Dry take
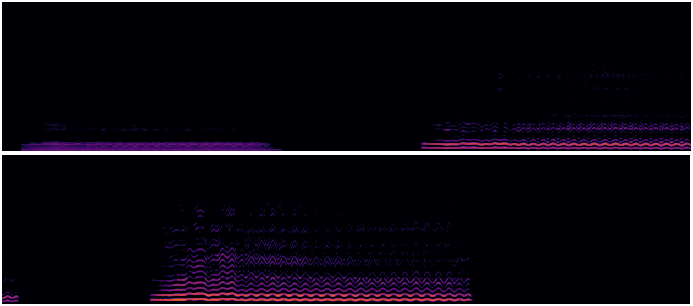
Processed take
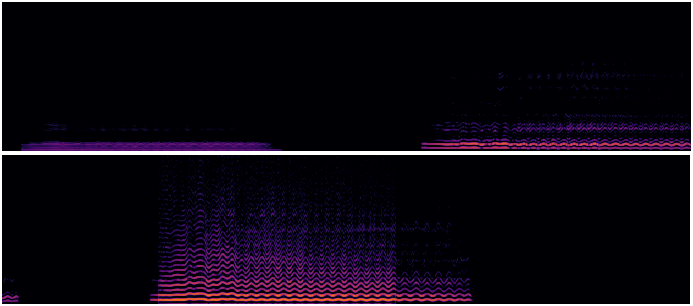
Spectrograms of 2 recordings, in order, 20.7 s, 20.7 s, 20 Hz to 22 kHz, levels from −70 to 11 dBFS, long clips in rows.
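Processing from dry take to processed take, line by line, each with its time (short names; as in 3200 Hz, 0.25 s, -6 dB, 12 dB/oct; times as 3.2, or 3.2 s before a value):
1.96–3.54 HPF 66 Hz
6.74–8.97 comb 6.8 ms, depth 100%
12.68–16.24 sample leveller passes 3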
